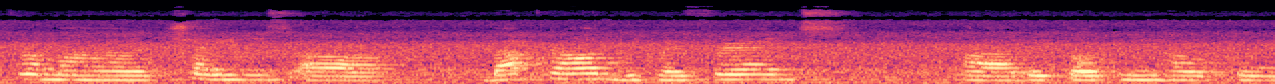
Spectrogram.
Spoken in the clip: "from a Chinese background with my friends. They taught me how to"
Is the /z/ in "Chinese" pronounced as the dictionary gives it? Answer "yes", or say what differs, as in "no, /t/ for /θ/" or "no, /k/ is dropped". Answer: no, /s/ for /z/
